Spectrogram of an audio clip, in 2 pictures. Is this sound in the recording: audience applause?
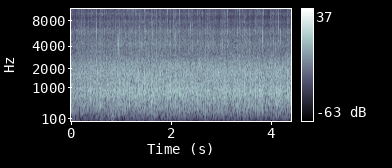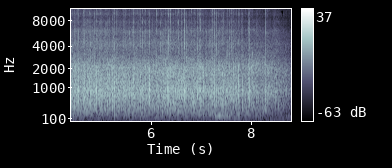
yes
